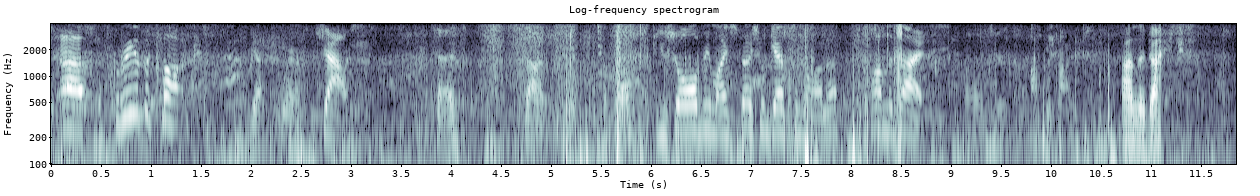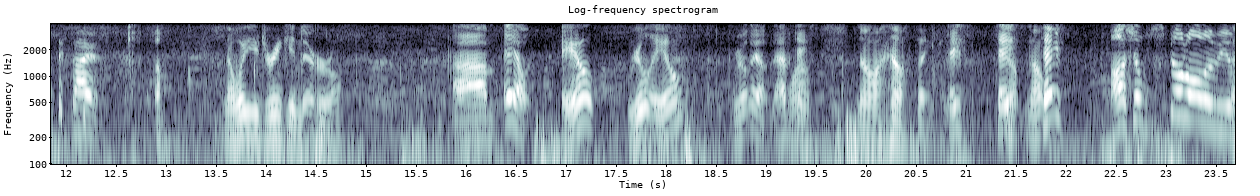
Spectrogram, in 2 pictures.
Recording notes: Little Extra from RenFest 2006. Was able to capture a few moments from visiting the Renaissance Festival before my iPOD died.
